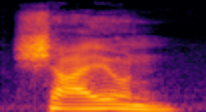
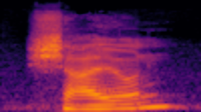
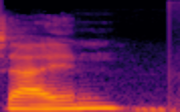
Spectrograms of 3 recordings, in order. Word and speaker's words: Sayan: a y n but it's supposed to be pronounced as Shon in my mother tongue it's pronounced as shyon oh Shion Shion Shion h a y o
